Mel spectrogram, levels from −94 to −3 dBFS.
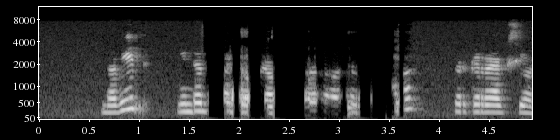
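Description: Throughout the speech, the audio was likely coded with Bluetooth LC3 compression. The upper spectrum was partly zeroed and refilled with noise, giving the voice a plainly grainy, breathy edge. The damage fits a 48 kbps stream in 7.5 ms frames, and the band stops at 8 kHz from the call microphone processing.

From 0.96 to 1.08 s, lost LE Audio frames totalling about 75 ms were scattered across 120 ms, in runs of around 20 ms at most. The decoder repeated the previous spectrum with scrambled signs, so the speech briefly turns into a noisy, smeared texture.

Between 1.67 and 3.68 s, the speech was suppressed in double talk. The echo canceller likely could not tell the talker from the loudspeaker echo and turned everything down, by as much as about 40 dB. Roughly a second and a half of speech dips or drops out in pieces.

Within that stretch, the other side's voice leaks through, likely because echo cancellation left residue in the microphone signal. 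The leaks fall at 1.91–2.11, 2.31–2.36, 2.67–2.71, 3.07–3.19 and 3.56–3.62 s. The first is nearly as loud as the speech, the middle ones are clearly quieter, and the last is barely audible. Each is a brief scrap of a second voice.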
